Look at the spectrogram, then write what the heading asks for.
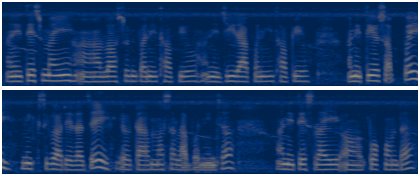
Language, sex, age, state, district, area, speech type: Nepali, female, 30-45, West Bengal, Kalimpong, rural, spontaneous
